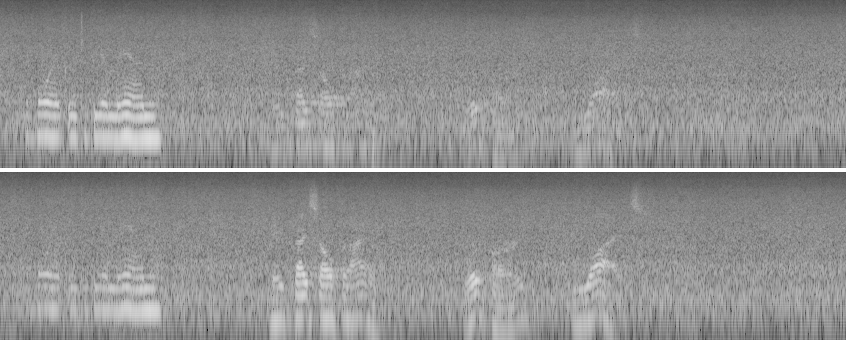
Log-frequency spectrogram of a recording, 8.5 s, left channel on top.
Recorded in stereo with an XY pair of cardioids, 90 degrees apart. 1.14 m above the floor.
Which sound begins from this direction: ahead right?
A man speaking, at 2.7 s.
